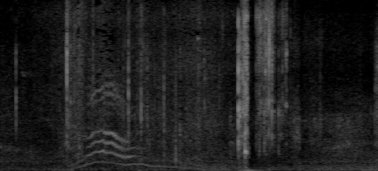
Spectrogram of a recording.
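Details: Rescued cat voicing a short meow that rises then slides downward, followed by a sharp clatter, in a quiet indoor setting.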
